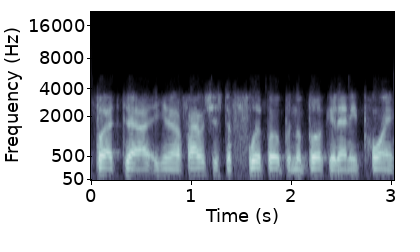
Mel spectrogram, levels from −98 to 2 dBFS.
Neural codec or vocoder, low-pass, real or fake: none; 5.4 kHz; real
